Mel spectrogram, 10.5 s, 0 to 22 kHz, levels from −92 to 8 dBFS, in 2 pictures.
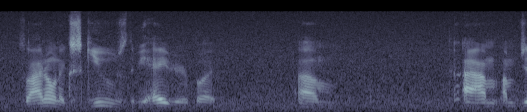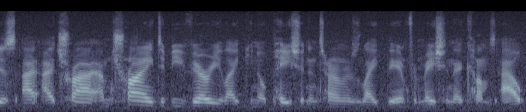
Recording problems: thin; very; fading below 400 Hz
hiss; noticeable; throughout; 20 dB below the speech

